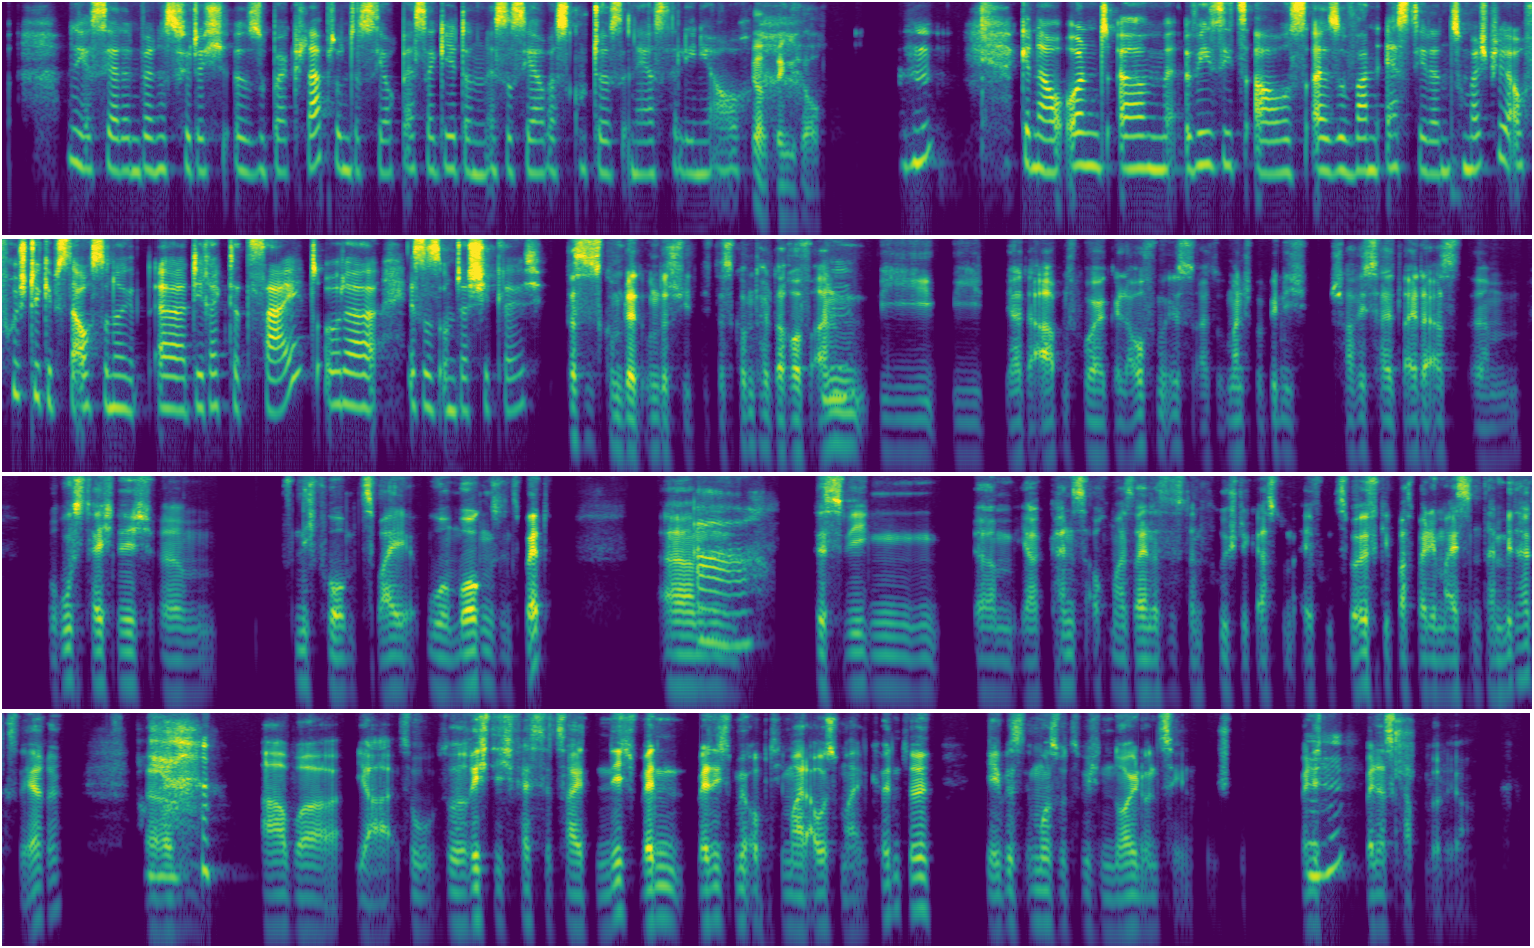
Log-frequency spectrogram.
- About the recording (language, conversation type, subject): German, podcast, Wie sieht deine Frühstücksroutine aus?
- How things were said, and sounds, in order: chuckle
